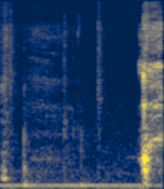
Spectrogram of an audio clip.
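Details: Adult man with a cold or flu, with a sore throat, stuffed nose and aches, coughing a lot: a few faint throat sounds, then one loud, harsh cough.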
